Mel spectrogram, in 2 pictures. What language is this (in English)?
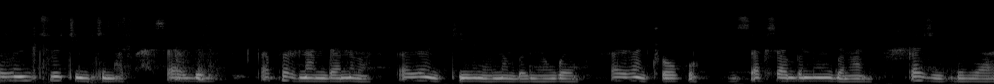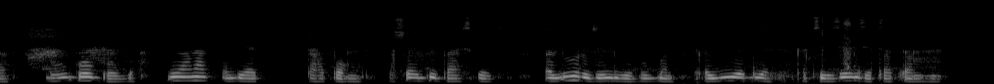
Dagbani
